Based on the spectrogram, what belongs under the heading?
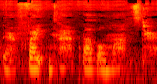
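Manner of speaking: soft unvoiced story whisper. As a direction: hush it like a secret. Tense storytime moment.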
